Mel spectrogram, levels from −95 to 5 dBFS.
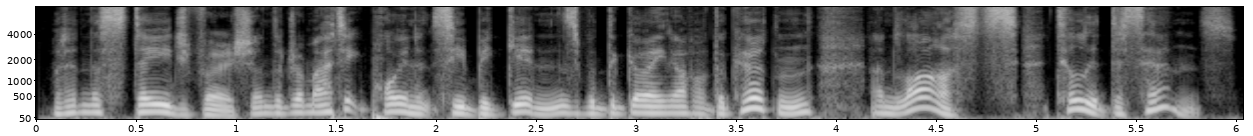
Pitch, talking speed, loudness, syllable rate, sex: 130 Hz, 210 wpm, -18 LUFS, 5.5 syllables/s, male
